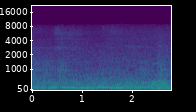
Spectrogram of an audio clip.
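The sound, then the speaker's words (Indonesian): A generator runs during a power outage at a religious lecture, giving a steady, unbroken droning hum with a low rumbling core and a broad, noisy top. It stays constant throughout, with no distinct events. “PLN tetap mati, tapi generator dihidupinnya, ya.”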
